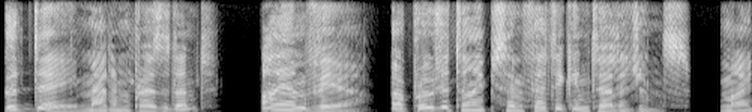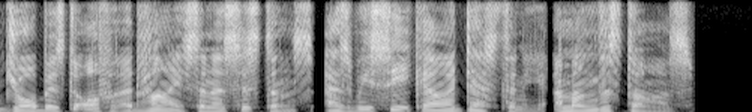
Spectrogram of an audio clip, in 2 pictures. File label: generic democratic intro female, tutorial; Stellaris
